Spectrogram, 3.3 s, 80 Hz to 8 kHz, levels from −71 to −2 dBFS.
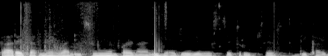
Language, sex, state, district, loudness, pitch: Hindi, female, Bihar, Vaishali, -19 LUFS, 180 Hz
